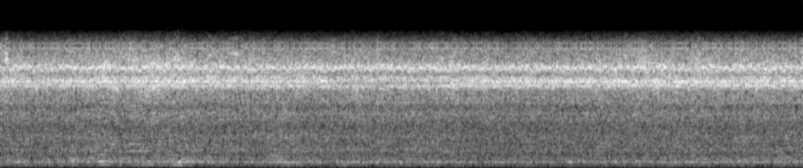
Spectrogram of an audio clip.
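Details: Honey bees at their home hive, being fed bottled honey as a gift, produce a constant, even buzzing hum for the whole stretch, with a faint high tone running above it.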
